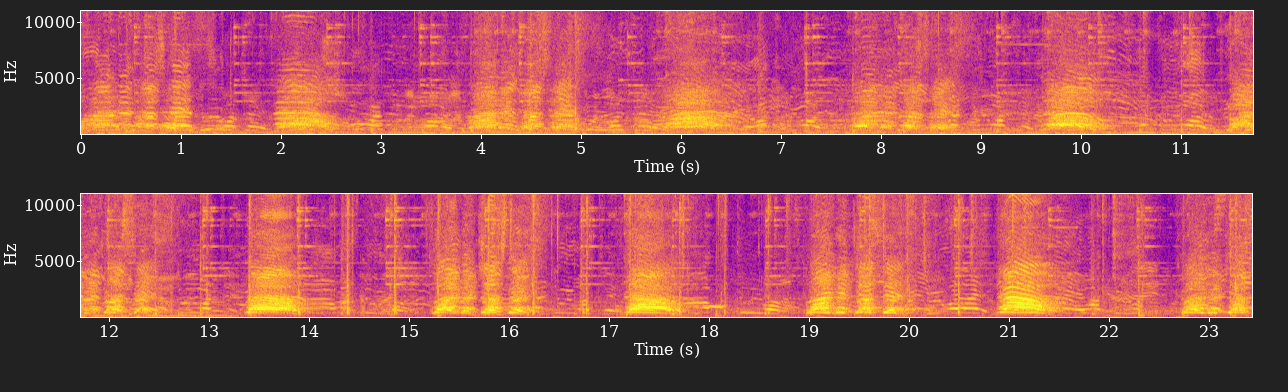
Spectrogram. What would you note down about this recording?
Crowds chants 'Climate Justice' 'Power to the people' while arrests of the demonstrators sitting down to block the bridge take place. People are cheered and clapped as they are taken to the nearby police vans.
